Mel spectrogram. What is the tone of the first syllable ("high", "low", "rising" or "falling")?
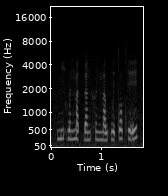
rising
